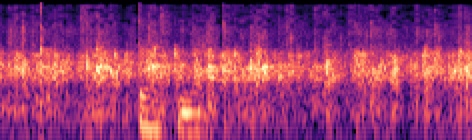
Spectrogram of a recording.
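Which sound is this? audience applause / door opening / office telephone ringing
audience applause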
